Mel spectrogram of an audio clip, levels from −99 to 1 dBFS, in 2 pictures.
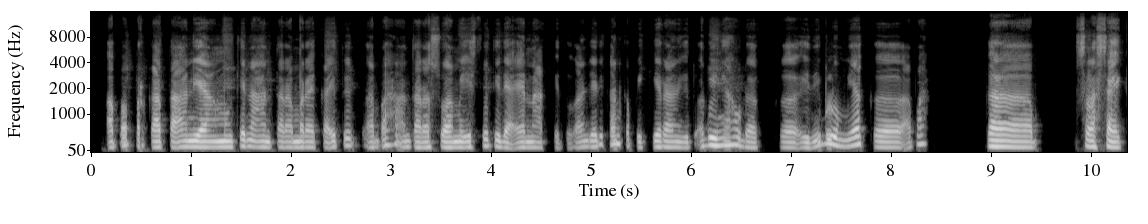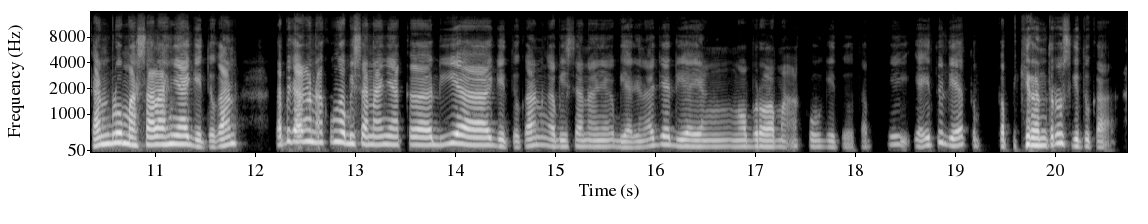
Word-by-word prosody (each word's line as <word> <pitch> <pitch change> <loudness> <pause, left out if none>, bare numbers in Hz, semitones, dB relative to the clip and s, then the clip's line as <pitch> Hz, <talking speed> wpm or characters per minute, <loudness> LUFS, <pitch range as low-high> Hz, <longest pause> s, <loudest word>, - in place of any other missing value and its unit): apa, - - -4
perkataan 145 +1 -2
yang 145 -1 +3
mungkin 150 +3 0
antara 145 0 -4
mereka 140 -1 -4
itu, 180 +4 -6
apa, 150 +8 -7
antara 140 -1 -3
suami 140 -1 0
istri 170 +4 -8
tidak 145 -6 -3
enak, 140 -1 -4
gitu 120 - -19
kan. 140 +3 -7
Jadi 155 - -3
kan - - -3
kepikiran, 145 +1 -4
gitu. 135 - -10
Aduh 195 - +4
nyah, 195 +1 -1
udah 145 -6 -5 0.3
ke 135 - -7 0.2
ini 140 +4 -3
belum, 195 -6 +1
ya, 205 +3 +1
ke, 140 -6 -3
apa, 220 +1 -8 0.6
kep 145 -3 +3 0.4
selesaikan 155 - +2
belum, 255 -1 +9
masalahnya, 210 +2 +6
gitu 155 -2 -2
kan. 205 +7 +3 0.4
Tapi, - - 0
Kak, 290 - +5
kan 280 - +5
aku 275 +2 -2
nggak 260 -4 +6
bisa 225 -1 0
nanya 210 0 +1
ke 200 -1 +3
dia, 205 -3 +5
gitu 145 -4 -4
kan. 175 +4 -2
Nggak 160 -3 -4
bisa 160 +1 -4
nanya, 160 0 -4
biarin 145 +1 -5
aja 205 +3 -1
dia 165 -1 0
yang 155 - -5 0.3
ngobrol 160 0 -1
ama 150 -1 -6
aku, 155 -3 -10
gitu. 80 - -12
Tapi, 210 - -14
ya 160 - -7
itu 220 +7 -3
dia, 190 -1 0
kep 175 - -16 0.2
kepikiran 185 +2 +4
terus, 240 +3 +1
gitu, 170 -1 -1
Kak. 70 - -9
160 Hz, 190 wpm, -22 LUFS, 145-200 Hz, 0.6 s, belum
